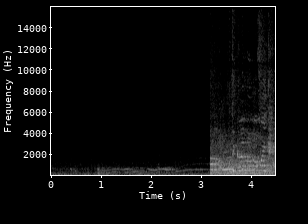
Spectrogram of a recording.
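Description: Faint, muffled, squeaky giggling, stifled behind hands and wavering up and down in pitch. The sound is turned down and dulled until louder laughter and talk cut back in sharply about three seconds in.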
